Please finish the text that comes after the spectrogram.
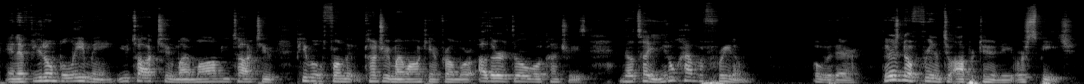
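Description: A man's voice: mid-range voice, a little fast, a little mellow, low-quality recording. Blunt man with frequent restarts. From United States. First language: Spanish. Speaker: podcast host. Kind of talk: casual opinion monologue. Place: California.

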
